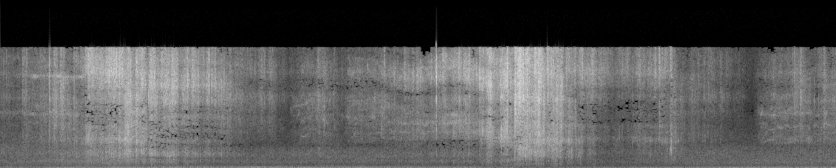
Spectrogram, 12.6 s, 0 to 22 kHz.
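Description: Brushed-motor ECX Torment 1/18-scale RC truck driving over grass and dry leaves, under a steady low hum, with two louder rushing surges, about a second and a half in and again about seven and a half seconds in.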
